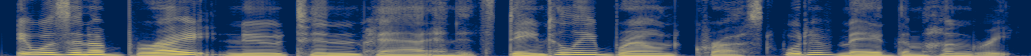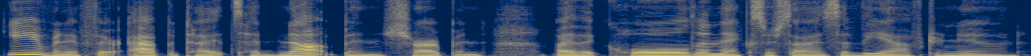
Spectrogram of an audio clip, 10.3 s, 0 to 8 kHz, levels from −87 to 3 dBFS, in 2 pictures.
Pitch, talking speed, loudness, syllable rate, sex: 190 Hz, 200 wpm, -19 LUFS, 5.1 syllables/s, female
